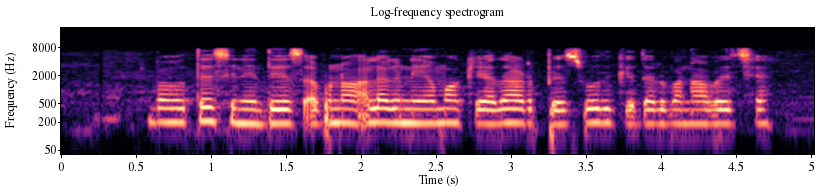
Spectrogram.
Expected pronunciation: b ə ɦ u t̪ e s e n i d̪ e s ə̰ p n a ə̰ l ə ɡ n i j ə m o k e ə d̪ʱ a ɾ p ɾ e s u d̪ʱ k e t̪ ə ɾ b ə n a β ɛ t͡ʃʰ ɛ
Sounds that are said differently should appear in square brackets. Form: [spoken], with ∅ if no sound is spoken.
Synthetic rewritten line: b ə ɦ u t̪ e s [i] n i d̪ e s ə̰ p n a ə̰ l ə ɡ n i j ə m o k e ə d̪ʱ a ɾ p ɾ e s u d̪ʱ k e [d̪] ə ɾ b ə n a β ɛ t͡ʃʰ ɛ

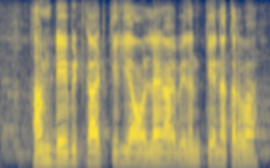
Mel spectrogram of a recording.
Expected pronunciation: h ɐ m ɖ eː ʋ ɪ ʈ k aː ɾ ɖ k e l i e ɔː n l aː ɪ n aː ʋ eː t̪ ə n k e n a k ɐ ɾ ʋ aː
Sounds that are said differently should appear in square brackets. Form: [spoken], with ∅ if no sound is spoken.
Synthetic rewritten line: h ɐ m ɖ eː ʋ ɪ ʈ k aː ɾ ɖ k e l i e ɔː n l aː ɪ n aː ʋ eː [d̪] ə n k e n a k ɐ ɾ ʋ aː

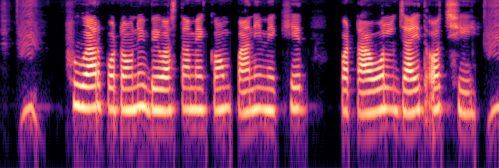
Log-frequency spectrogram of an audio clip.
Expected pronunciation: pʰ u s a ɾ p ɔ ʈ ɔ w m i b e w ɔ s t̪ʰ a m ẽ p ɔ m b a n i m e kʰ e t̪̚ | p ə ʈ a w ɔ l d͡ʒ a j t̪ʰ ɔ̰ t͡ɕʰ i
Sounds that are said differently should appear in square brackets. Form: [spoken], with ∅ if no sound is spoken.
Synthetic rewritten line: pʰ u [∅] a ɾ p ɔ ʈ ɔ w [n] i b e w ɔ s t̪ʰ a m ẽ [k] ɔ m [p] a n i m e kʰ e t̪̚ | p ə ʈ a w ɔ l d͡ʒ a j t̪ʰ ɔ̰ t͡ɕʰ i

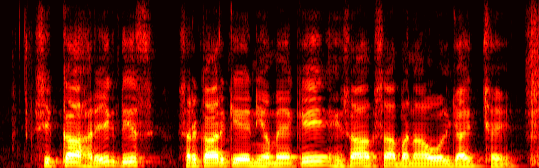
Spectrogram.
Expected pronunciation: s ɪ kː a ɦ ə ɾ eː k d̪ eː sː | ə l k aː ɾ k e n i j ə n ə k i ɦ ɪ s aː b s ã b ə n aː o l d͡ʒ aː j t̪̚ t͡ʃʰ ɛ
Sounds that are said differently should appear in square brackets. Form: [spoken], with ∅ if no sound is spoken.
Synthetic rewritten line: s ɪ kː a ɦ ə ɾ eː k d̪ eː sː | ə [ɾ] k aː ɾ k e n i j ə [m] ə k [e] ɦ ɪ s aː b s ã b ə n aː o l d͡ʒ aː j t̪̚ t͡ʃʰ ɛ

